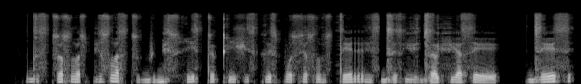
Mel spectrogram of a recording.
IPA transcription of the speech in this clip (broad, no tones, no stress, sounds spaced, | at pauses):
dˤ i̤ s t͡s o s ðˤ ɵ s pʲ o̤ s ðˤ ɐ s t͡s o̤ b e̤ bʲ ṳ s h i s t ɵ kʼ i ʃ e̤ s k ɨ s p o s ʉ s ðˤ o̤ s t e r e̤ s d͡z ɨ s vʲ ɵ d͡z ɐ fʲ a s e | d͡z e s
